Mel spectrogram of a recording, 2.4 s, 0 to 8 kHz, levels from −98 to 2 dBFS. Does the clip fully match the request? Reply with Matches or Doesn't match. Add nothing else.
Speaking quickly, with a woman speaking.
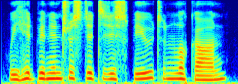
Matches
